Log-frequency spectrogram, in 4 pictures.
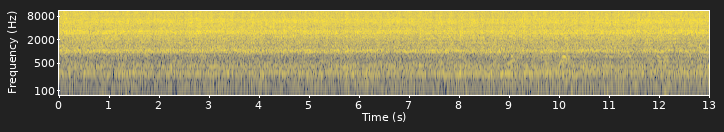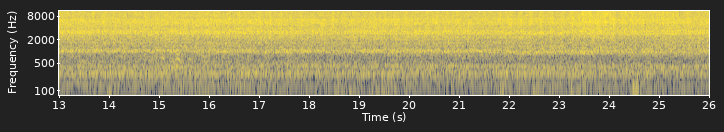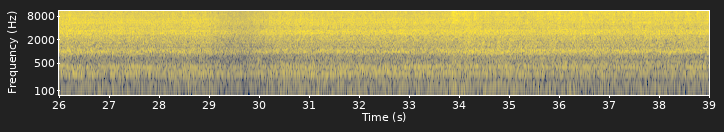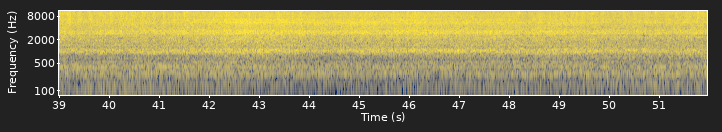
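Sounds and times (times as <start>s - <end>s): sawmill machinery whirring: 0.0s - 51.9s.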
